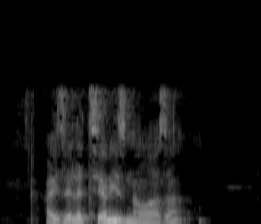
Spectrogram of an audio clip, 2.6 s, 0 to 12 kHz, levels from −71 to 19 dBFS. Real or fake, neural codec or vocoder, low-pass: real; none; 7.2 kHz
